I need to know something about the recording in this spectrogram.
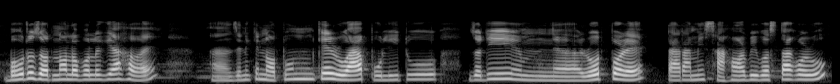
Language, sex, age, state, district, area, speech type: Assamese, female, 45-60, Assam, Charaideo, urban, spontaneous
